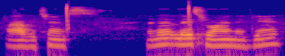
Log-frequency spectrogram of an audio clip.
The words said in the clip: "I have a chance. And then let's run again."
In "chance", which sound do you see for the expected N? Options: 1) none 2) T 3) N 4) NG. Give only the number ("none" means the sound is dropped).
3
